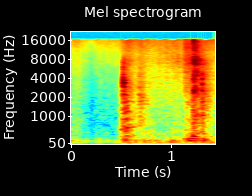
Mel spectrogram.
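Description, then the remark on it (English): Two solid wooden knocks about three-quarters of a second apart, fairly loud, as the side of a broken wooden chair is hit back into place. “Here, just hit that side in.”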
